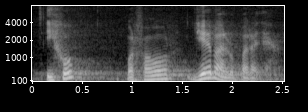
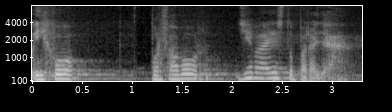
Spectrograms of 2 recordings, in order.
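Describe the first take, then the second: First: A father asking his son evenly, lightly voiced; polite father's request. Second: Softer, coaxing father's plea; gentle father. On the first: Father asking his little son to carry something, plain polite request. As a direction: ask the boy kindly to carry it over. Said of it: "yo como papá, yo quiero pedirle a mi hijo". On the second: Pretend. Father coming close to coax his defiant son, soft gentle voice. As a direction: plead gently, almost tenderly, with the boy. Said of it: "Entonces yo me acerco como papá y le digo".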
